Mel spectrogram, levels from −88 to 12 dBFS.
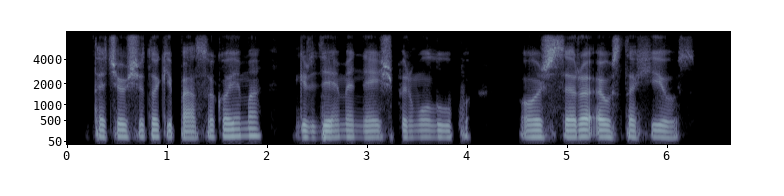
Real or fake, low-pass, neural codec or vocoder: real; 7.2 kHz; none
